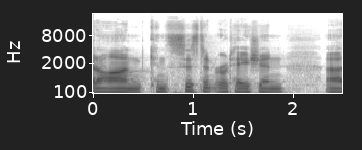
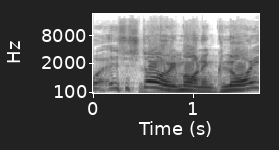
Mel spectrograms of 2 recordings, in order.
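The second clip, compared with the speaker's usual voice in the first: very loud, high-pitched put-on Cockney accent; 7 semitones higher, 11 dB louder than usual. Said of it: "You think I can talk Cockney the rest of the episode".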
